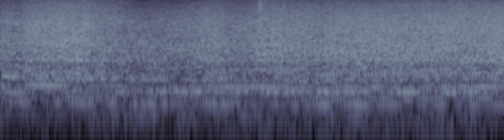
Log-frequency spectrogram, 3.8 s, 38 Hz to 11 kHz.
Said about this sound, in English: And Sky Cummins in car 26 looking to the low side as well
